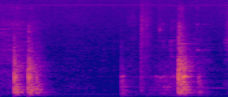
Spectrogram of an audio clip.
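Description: Aluminium motorcycle engine cases being handled and set down on a workbench: a few short knocks and clinks, the sharpest near the end.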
